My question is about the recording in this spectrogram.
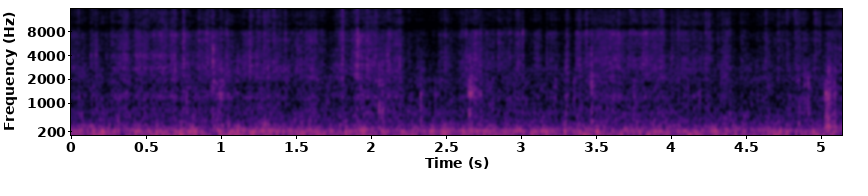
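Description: Thick egusi soup simmering in a pot, with irregular soft pops and bubbling over a steady low hum.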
